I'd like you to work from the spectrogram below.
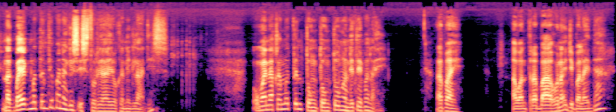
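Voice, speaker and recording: A man's voice: mid-range voice, very animated, moderate pace, pauses often. An actor playing a lovestruck young man, an eager and generous suitor, in a radio drama. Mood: reluctant, evasive.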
